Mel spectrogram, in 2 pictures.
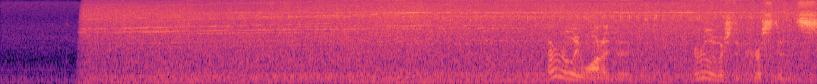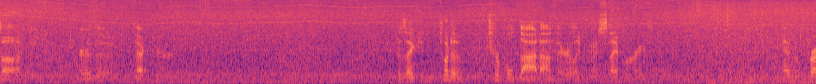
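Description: A helicopter's rotor thumps and whirs steadily.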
